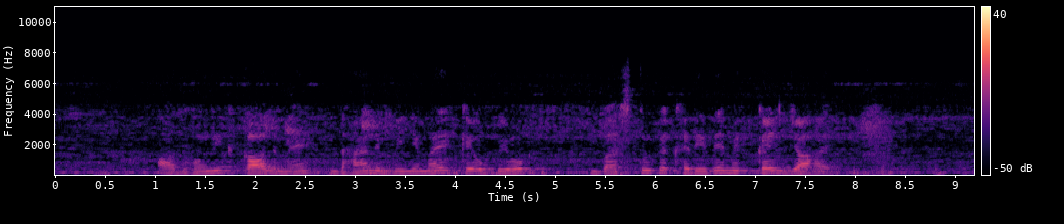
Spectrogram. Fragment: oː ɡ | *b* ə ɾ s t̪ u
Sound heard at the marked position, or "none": b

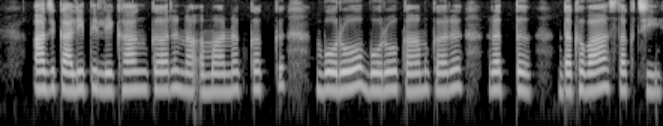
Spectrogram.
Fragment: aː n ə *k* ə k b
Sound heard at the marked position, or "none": k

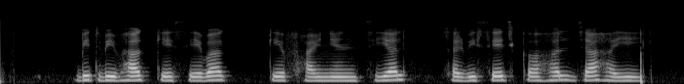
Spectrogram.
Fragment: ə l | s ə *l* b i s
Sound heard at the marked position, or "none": ɾ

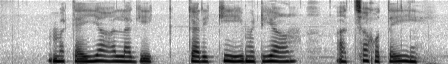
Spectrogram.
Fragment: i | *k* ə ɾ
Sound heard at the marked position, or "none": k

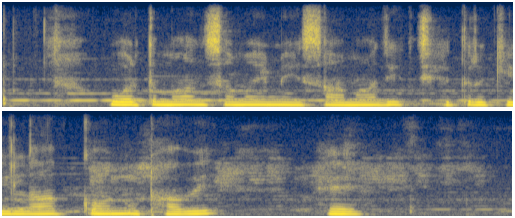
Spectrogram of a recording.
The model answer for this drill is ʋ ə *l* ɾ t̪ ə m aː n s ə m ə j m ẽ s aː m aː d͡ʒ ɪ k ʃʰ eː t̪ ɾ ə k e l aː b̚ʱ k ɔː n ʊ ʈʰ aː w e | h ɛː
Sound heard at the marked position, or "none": none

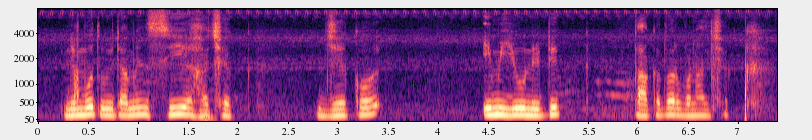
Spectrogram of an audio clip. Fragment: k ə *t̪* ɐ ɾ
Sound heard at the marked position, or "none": t̪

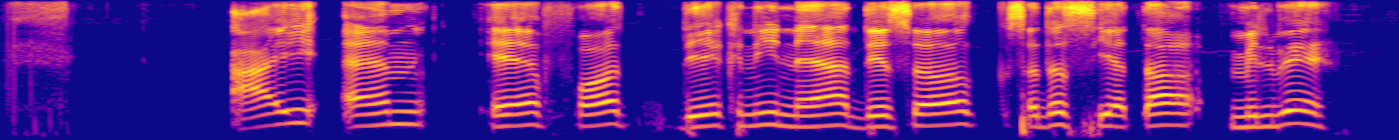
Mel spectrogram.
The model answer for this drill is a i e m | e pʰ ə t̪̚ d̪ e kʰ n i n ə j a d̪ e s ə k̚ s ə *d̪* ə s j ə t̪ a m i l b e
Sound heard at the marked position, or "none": d̪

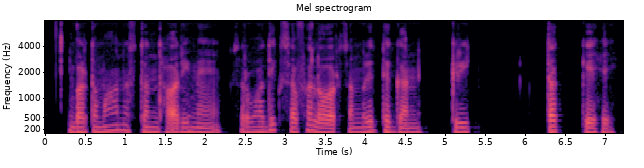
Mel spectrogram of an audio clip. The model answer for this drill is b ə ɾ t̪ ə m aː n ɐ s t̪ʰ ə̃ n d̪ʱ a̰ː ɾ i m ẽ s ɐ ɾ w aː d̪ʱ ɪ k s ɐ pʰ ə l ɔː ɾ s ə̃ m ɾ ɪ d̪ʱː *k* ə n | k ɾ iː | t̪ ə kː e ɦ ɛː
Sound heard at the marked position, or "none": ɡ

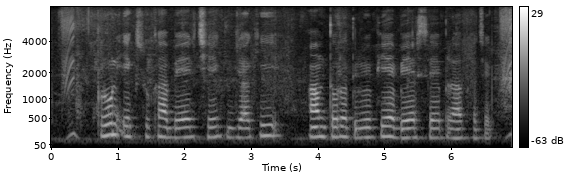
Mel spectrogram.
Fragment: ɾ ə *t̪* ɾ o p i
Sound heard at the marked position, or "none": t̪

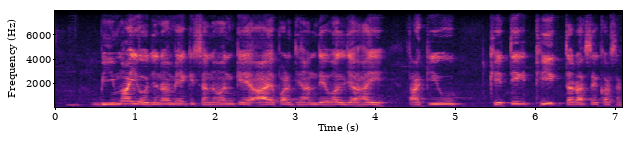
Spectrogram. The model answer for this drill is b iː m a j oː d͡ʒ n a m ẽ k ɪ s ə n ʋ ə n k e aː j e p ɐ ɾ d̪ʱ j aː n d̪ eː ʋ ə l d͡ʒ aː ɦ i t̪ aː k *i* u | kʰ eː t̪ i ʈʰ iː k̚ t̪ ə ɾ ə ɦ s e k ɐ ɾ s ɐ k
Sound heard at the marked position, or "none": i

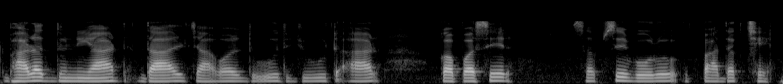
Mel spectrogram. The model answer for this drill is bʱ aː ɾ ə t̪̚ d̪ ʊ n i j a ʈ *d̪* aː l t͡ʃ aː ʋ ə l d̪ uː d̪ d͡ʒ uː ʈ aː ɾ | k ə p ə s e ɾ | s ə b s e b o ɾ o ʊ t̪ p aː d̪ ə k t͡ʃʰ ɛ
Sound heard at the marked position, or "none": d̪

